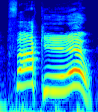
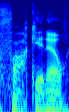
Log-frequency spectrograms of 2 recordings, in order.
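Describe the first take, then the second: First: High, loud, slow "Fucking hell!"; loud curse. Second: Low, soft "Fucking hell"; low muttered curse. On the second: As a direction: say "Fucking hell" under your breath, low. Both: Shown as a demonstration.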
